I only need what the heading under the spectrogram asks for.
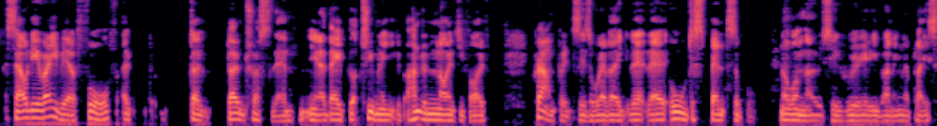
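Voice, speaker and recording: A man's voice: sits low, sharp tone. A man hosting an opinionated solo monologue, talking off the cuff with frequent restarts and fillers. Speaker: host.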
